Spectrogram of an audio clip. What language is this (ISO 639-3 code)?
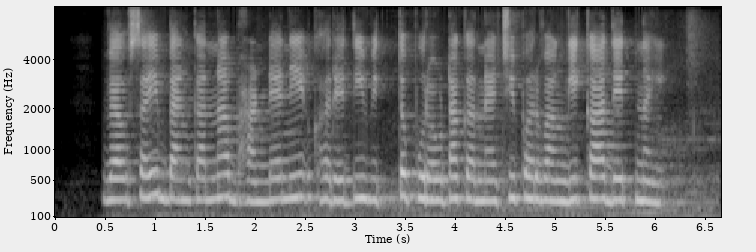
mar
